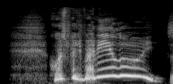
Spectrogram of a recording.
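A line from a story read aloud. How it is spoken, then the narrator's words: Wailed, wide-eyed. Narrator (Russian): завопила Дуняша, тараща глаза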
